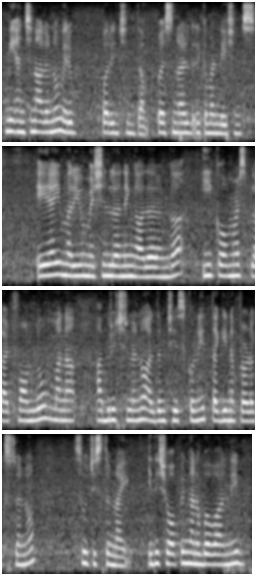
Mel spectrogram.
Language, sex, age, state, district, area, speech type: Telugu, female, 18-30, Telangana, Jayashankar, urban, spontaneous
